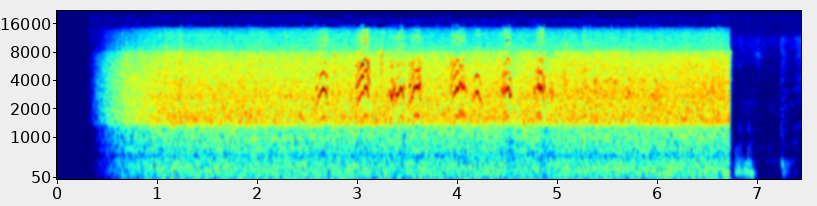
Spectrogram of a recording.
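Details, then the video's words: Surfbird, a bird of rocky and sandy shorelines, giving generic shorebird chatter: a run of short, high squeaky notes over about two seconds against a steady wash of surf-like hiss. "Kind of generic shorebird chatter. This is a surfbird."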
